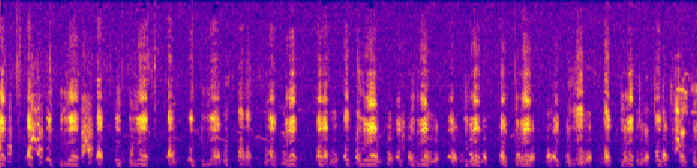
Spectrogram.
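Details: Chukar partridge (keklik) calling in a fast, uneven series of harsh clucking notes, roughly two per second, each a low stacked chuck; several notes overlap as if more than one bird is calling.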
